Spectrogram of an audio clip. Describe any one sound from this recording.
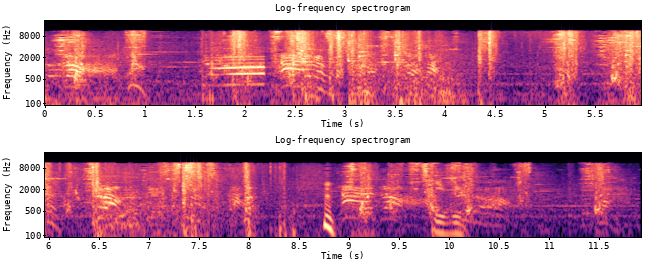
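Swords clash and slash repeatedly in a fight.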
